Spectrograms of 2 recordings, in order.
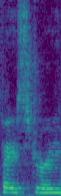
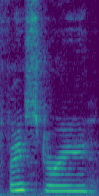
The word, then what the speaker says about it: Facetory: I think it's pronounced Facestory because to me that's like factory but with an E in it.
